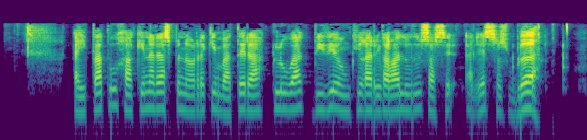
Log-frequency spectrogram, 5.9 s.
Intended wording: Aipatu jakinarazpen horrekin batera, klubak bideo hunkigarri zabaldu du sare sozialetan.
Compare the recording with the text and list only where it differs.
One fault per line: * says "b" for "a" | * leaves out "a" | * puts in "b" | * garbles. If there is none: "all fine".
all fine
